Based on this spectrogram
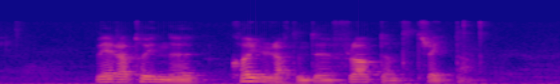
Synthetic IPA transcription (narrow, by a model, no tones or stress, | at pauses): vɛːɾat̪ʰʊjnəkʰɔjɾɹat̪əndt̪əfɾɑːd̪œmt̪ːʰɾɛjt̪a̰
